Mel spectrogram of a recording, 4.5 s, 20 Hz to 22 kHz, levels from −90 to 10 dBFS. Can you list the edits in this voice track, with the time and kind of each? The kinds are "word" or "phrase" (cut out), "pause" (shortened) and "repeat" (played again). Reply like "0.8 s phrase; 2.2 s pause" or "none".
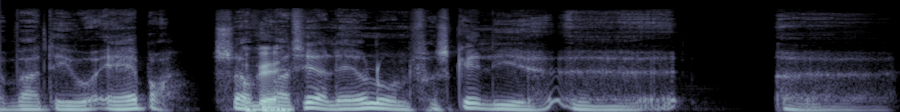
1.0 s pause; 1.5 s word

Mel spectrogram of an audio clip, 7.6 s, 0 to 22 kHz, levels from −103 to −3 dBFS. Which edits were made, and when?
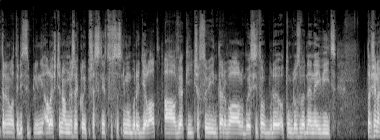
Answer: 3.2 s pause

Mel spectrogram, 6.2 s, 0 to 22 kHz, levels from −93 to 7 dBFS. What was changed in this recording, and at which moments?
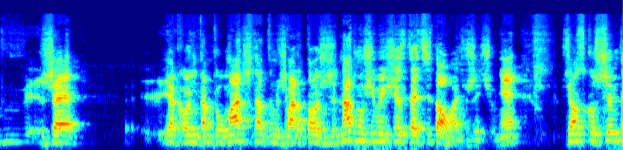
2.1 s word; 2.9 s word; 3.5 s word

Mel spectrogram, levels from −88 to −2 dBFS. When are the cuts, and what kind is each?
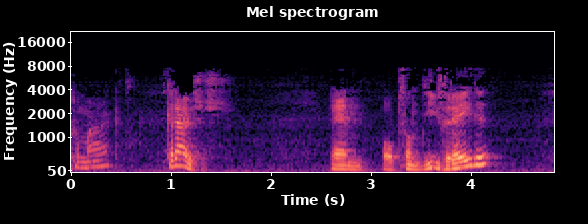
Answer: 0.9 s phrase; 3.3 s word

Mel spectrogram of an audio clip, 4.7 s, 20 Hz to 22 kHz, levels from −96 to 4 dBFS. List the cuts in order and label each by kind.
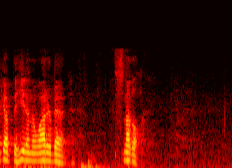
2.3 s word

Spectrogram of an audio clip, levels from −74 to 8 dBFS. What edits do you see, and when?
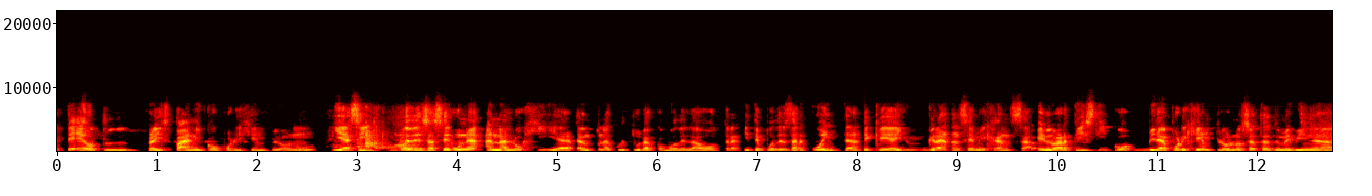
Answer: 3.9 s word; 5.4 s word

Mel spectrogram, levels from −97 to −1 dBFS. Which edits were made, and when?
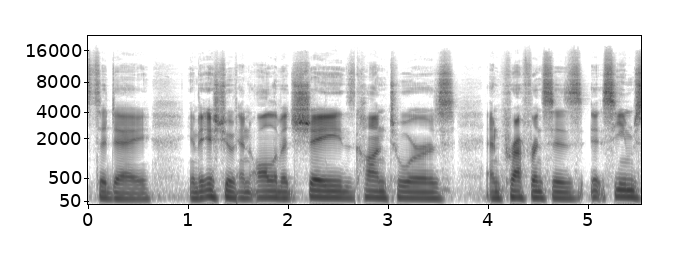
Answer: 1.5 s word; 2.7 s word

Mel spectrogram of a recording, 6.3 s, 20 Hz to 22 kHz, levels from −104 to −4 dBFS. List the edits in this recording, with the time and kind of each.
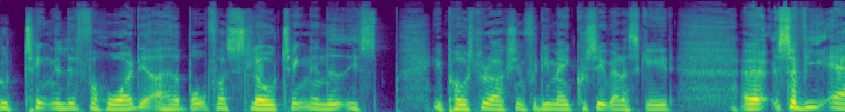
none

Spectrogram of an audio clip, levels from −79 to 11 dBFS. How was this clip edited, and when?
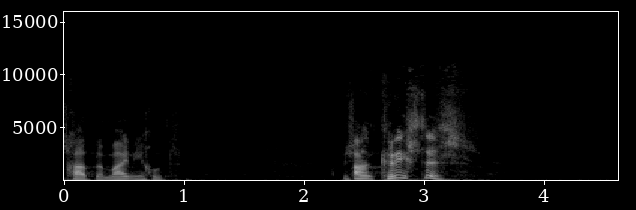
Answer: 2.4 s phrase

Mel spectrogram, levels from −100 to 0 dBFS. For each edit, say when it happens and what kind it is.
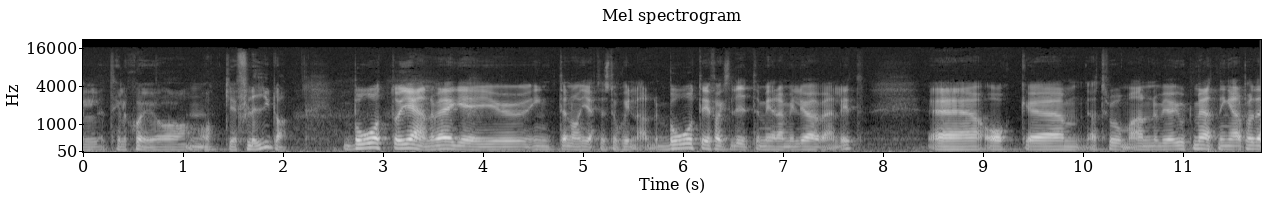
none

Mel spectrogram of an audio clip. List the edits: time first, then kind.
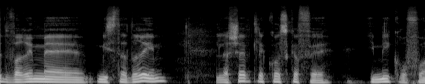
none

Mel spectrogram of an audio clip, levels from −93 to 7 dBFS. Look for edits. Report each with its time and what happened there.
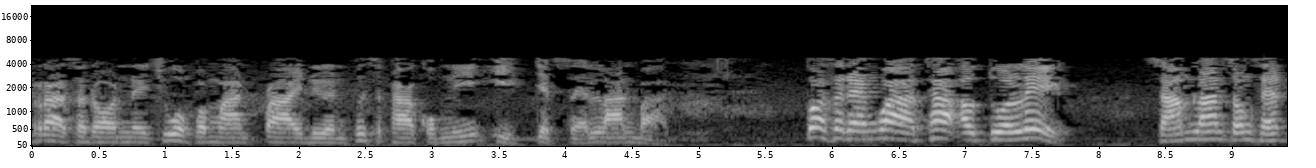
none

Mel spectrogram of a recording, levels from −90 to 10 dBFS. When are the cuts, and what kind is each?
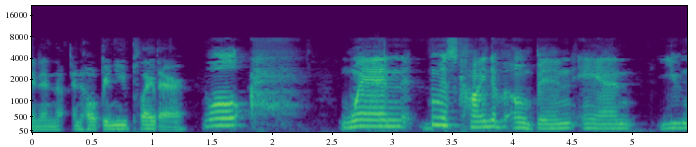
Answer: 1.0 s phrase; 1.4 s pause; 3.3 s word

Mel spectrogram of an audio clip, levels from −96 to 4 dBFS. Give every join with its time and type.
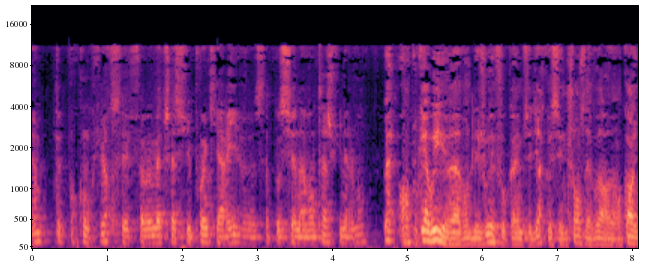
3.2 s word

